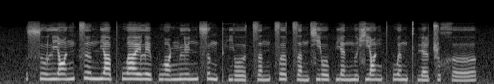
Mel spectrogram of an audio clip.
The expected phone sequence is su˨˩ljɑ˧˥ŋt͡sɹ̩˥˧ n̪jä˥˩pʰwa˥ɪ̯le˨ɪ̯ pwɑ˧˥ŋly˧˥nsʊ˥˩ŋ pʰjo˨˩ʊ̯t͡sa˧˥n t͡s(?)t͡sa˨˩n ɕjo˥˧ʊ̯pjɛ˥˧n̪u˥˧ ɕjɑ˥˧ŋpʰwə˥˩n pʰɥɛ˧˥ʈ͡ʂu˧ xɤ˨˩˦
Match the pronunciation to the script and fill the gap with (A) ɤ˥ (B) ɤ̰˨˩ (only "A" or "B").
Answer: A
